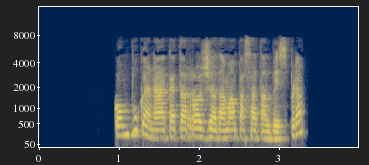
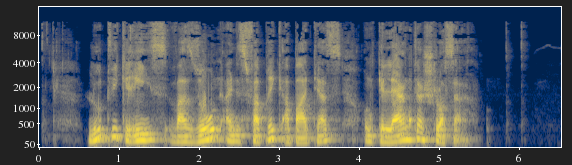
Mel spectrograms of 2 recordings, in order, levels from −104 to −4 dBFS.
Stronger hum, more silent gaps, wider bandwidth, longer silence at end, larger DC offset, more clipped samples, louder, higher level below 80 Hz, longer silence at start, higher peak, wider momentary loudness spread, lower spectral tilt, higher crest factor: neither; neither; second, 8 kHz vs 11.5 kHz; second, 0.65 s vs 1.15 s; neither; neither; about the same, -17 LUFS vs -15 LUFS; second, -62 dBFS vs -38 dBFS; first, 0.95 s vs 0.6 s; about the same, -2 dBFS vs 0 dBFS; second, 5 LU vs 11 LU; second, -4 dB/octave vs -6 dB/octave; about the same, 16 dB vs 16 dB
